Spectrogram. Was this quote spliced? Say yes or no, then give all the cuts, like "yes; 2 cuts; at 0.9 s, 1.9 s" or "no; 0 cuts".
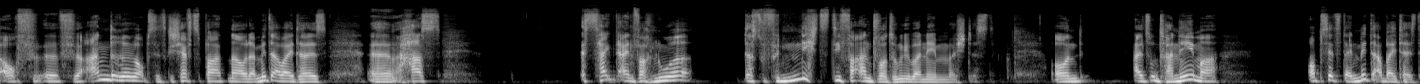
no; 0 cuts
